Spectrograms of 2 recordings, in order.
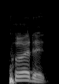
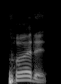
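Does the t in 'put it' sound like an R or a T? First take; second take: R; R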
